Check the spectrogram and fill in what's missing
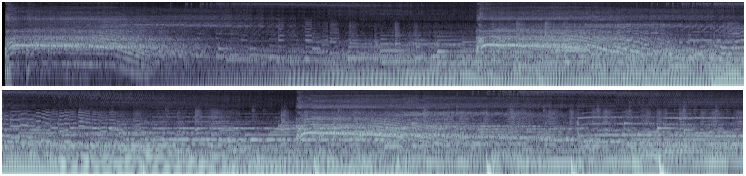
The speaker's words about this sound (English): The track begins with an agonizing scream. Beneath the screams, we hear saxophone flourishes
